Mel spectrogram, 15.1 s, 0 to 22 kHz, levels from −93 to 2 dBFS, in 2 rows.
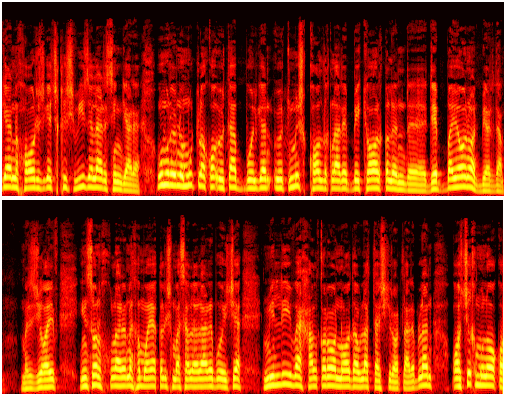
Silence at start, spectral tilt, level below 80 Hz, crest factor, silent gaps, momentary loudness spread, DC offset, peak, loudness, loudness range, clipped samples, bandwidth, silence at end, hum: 0 s; -7 dB/octave; -62 dBFS; 14 dB; none; 7 LU; under 0.1%; -4 dBFS; -20 LUFS; 1 LU; under 0.1%; 14.5 kHz; 0 s; none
